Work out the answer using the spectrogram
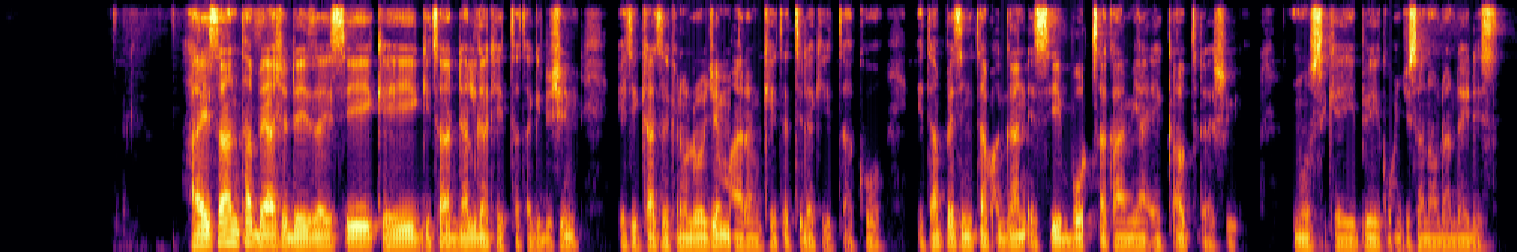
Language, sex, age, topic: Gamo, female, 18-24, government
